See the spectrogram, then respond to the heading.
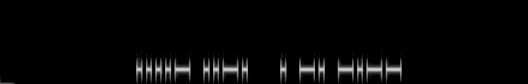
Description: Morse code, heard as a keyed tone, about 25 wpm, 700 Hz. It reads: 4F ENY
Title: Field Day Exchanges - 25wpm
